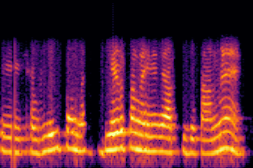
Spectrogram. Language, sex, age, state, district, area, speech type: Hindi, female, 60+, Uttar Pradesh, Ayodhya, rural, conversation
